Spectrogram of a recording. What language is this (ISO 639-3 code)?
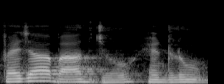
snd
